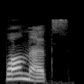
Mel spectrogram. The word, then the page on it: walnuts: British English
